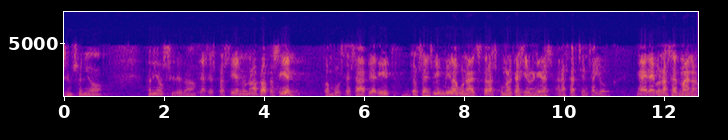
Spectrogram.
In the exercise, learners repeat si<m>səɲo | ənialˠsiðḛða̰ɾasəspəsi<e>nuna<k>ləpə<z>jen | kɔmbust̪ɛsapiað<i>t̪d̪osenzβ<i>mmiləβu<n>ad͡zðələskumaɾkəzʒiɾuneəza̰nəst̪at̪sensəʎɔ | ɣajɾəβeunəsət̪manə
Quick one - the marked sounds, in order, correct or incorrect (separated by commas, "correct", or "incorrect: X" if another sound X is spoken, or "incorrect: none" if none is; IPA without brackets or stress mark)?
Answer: correct, correct, incorrect: p, incorrect: s, correct, correct, correct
